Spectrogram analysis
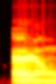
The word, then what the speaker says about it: earl: live or your accent you can pronounce it erl with an e or your own with a j in law he was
